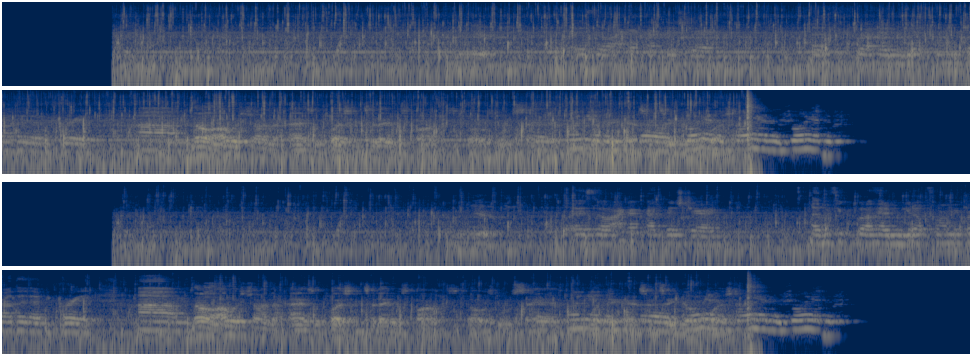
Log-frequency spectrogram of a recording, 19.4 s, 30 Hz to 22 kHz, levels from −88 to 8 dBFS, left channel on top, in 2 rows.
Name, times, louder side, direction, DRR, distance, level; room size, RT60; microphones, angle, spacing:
Boiling, 1.1-17.2, left 6 dB, 70° left, 0.5 m, -43 dB
voice 1, 4.4-5.1 11.5-17.2, equal, 15° left, -1 dB, 5.6 m, -42 dB
voice 2, 5.6-7.2 8.1-11.6 12.4-12.9, right 2 dB, 20° right, 1 dB, 1.9 m, -44 dB
voice 3, 14.9-18.1, left 2 dB, 55° left, 7 dB, 1.1 m, -41 dB
13.5 x 10.5 x 3.5 m, 0.41 s
head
